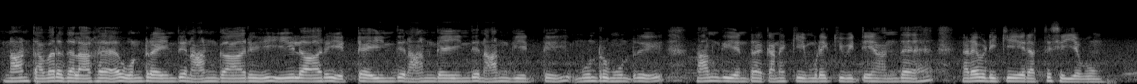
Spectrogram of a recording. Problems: constant background noise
